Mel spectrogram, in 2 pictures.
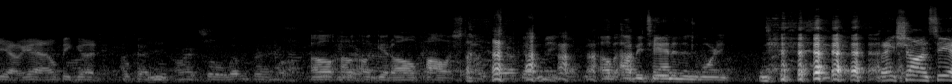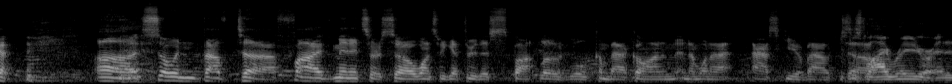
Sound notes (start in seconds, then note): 7.6 laugh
